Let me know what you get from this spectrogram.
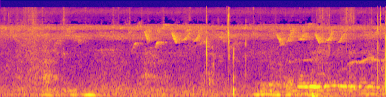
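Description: Birds chirping faintly: quick high chirps in two short runs, about three seconds in and again around five to six seconds.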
